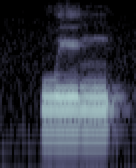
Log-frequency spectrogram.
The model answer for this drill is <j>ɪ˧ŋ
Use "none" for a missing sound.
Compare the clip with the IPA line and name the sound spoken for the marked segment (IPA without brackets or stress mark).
w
